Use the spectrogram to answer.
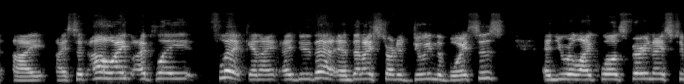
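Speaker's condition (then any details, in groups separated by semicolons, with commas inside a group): No condition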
